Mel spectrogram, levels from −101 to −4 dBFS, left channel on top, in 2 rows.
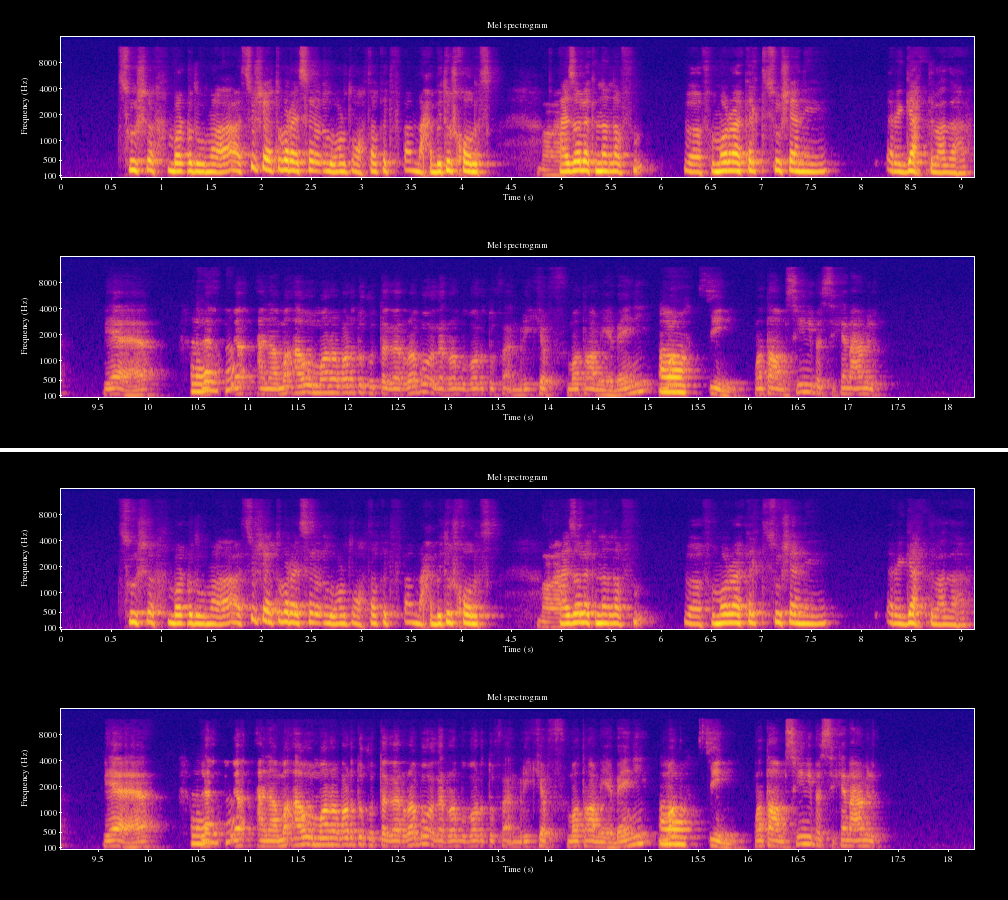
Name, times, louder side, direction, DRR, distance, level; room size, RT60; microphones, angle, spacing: voice 1, 0.6-4.3 5.0-5.8 6.2-7.7 8.3-9.1 10.4-10.9 15.1-15.4, left 2 dB, 80° left, 1.0 m, -17 dB
voice 2, 4.8-5.2 9.6-10.1 10.5-15.4 15.6-17.3, right 3 dB, 90° right, 1.5 m, -26 dB
16.0 x 6.0 x 7.3 m
head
